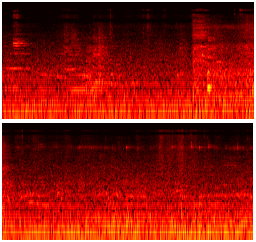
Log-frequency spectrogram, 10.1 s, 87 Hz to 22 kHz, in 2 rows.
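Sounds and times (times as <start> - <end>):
road traffic rumble: 0.0 - 10.0
vehicle horn tones: 0.1 - 0.6.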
